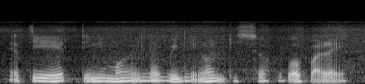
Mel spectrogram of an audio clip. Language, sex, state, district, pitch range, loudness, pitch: Assamese, male, Assam, Kamrup Metropolitan, 140-155 Hz, -16 LUFS, 150 Hz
